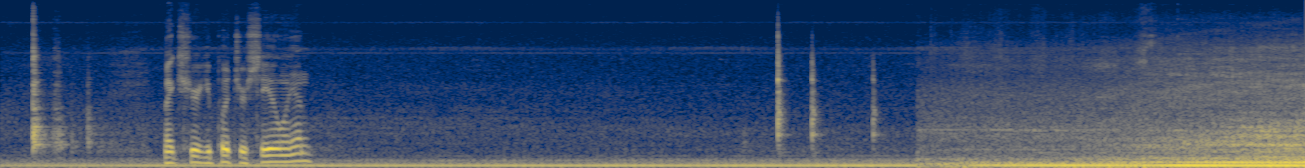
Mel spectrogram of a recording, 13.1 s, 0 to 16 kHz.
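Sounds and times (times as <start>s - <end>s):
engine idling: 5.6s - 13.0s.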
